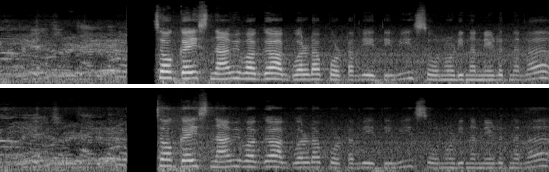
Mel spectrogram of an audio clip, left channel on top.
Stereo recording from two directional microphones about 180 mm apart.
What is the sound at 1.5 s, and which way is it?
Speech, 30° left (ahead or behind).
